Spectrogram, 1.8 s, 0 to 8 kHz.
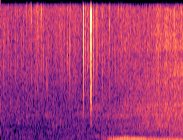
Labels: {"label": "anthrophony, boat engine", "recorder": "SoundTrap 500"}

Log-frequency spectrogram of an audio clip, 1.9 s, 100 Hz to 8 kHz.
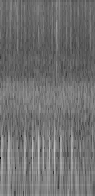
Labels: {"label": "biophony, pulse", "recorder": "SoundTrap 500"}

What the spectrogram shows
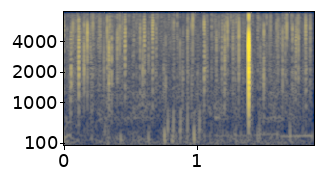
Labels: {"label": "biophony, cascading saw", "recorder": "SoundTrap 600 or HydroMoth"}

